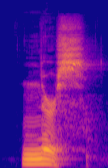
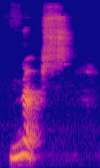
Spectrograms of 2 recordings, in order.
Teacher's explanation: you have a slight bunched r you're saying it with an american accent which means if you picture your tongue and your mouth is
